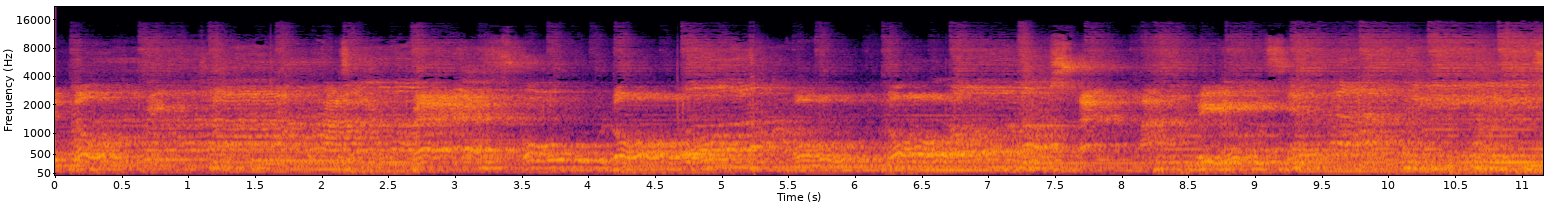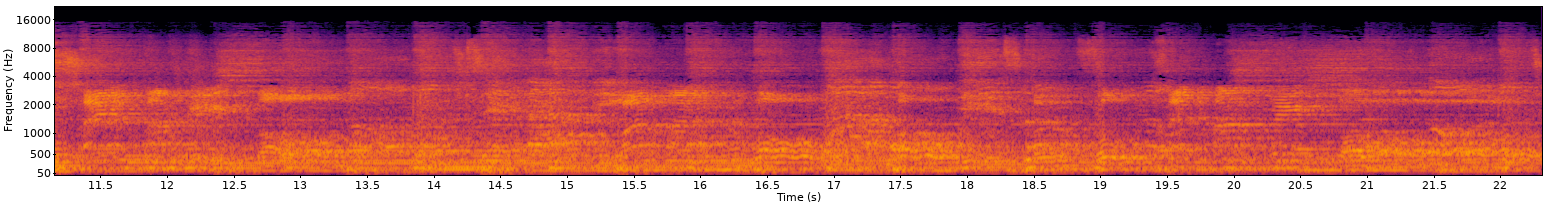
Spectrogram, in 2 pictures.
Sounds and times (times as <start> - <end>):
Music: 0.0 - 22.3.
